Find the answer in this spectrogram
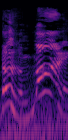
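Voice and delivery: put-on high, loud, greedy kid yell.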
